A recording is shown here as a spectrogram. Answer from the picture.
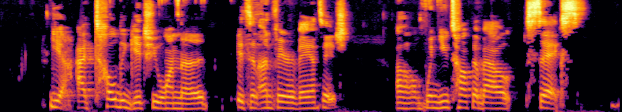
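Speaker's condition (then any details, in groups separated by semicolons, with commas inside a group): No condition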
